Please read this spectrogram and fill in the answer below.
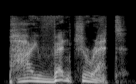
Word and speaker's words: Piventurate: It's not hard to pronounce. Pie, like, the delicious dessert. Ven, like vent, with no T. Chur, like churro, another delicious dessert, but with no O. And rat, like the rodent.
